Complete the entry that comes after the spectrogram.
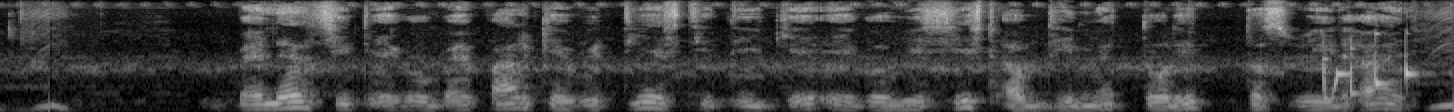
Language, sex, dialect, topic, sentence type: Magahi, male, Southern, banking, statement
